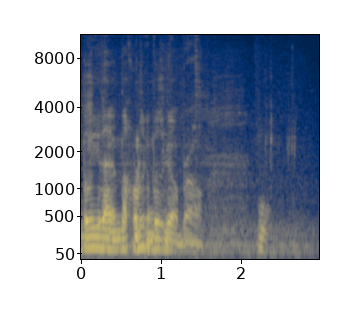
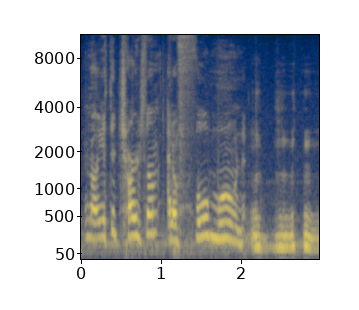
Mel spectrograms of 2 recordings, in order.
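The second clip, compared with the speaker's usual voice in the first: mock mystic; 7 semitones higher, much slower than usual. Mocking crystal believers.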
